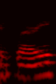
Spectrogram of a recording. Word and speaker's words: Fleury: But speaking of big moves, Justin Fleury, right? Isn't that how I pronounce his name? Lafleur or whatever? What's his- Marc-Andre Fleury.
